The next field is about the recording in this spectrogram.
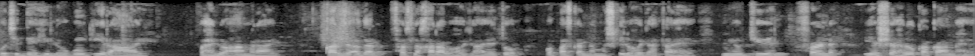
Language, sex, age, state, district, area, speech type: Urdu, male, 18-30, Uttar Pradesh, Balrampur, rural, spontaneous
